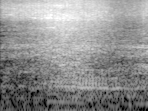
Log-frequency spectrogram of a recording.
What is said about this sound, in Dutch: Er komen wat auto's aan. Ja. Motoren.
